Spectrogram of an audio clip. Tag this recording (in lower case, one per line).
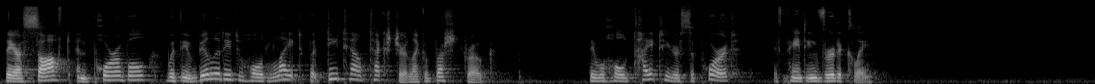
speech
